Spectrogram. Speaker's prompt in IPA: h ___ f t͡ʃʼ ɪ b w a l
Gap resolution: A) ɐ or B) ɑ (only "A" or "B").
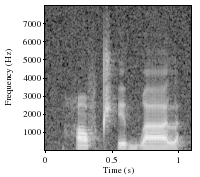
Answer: B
